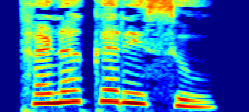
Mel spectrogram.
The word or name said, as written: ಠಣಕರಿಸು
